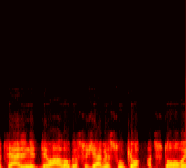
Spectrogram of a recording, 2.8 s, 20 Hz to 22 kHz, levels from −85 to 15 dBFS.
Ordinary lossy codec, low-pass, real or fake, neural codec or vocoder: Opus, 32 kbps; 10.8 kHz; real; none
